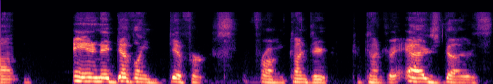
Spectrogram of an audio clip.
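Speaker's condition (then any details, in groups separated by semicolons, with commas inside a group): Cerebral palsy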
